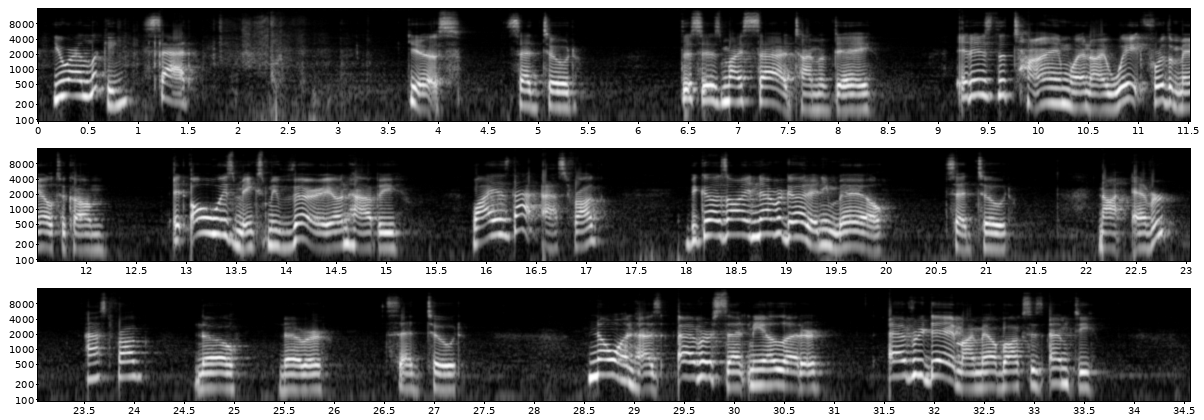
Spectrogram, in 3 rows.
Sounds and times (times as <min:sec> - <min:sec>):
Speech: 0:00.1 - 0:01.6, 0:03.7 - 0:05.5, 0:06.4 - 0:08.4, 0:09.2 - 0:15.3, 0:15.9 - 0:17.3, 0:18.0 - 0:21.4, 0:22.1 - 0:27.4, 0:28.5 - 0:33.7.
